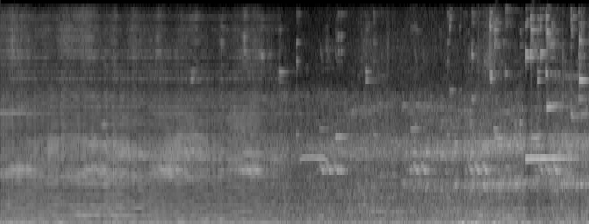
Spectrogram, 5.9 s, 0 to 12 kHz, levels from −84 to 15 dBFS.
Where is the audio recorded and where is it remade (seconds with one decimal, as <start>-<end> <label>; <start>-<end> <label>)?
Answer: 0.0-2.8 remade; 2.8-5.9 recorded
